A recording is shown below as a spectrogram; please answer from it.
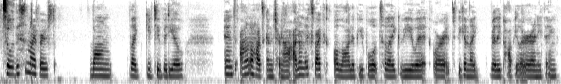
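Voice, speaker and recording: A woman's voice: mid-range voice, steady tone, moderate pace, darkish tone, no room sound. Hesitant teen girl narrating her drawing. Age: teens. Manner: hesitant, many fillers like "like" and "um". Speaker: vlogger. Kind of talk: casual voice-over narration. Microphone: no external mic.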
